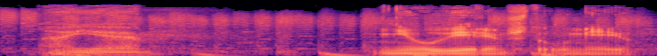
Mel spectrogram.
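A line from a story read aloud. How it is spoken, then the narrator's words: Quiet. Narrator (Russian): тихо продолжил капитан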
